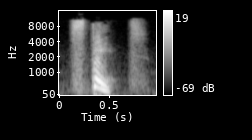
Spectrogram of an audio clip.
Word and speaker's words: state: Nation two syllables good state only one syllable pay attention because the e at the end is not pronounced so we just say State one syllable in inhabitants how many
